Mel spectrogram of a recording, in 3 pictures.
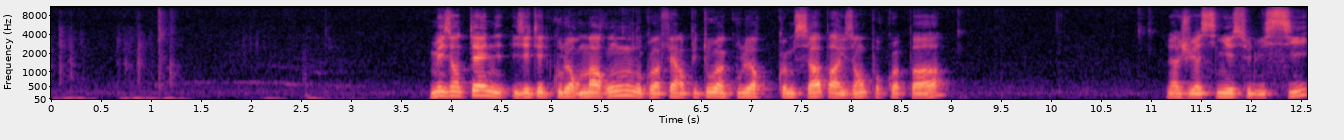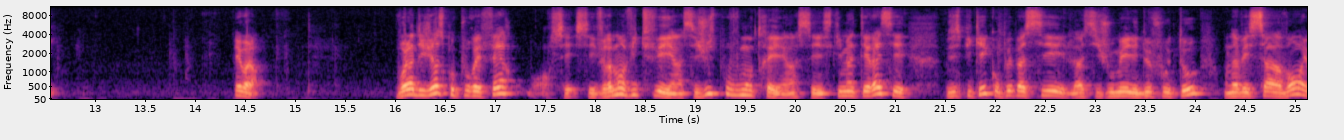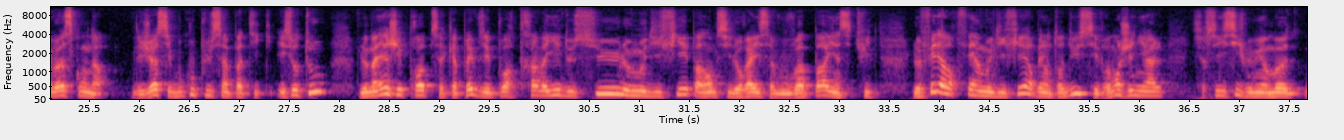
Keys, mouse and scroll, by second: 0.8 n, 4.8 click, 10.9 click, 11.7-12.9 middle drag, 12.9 ', 13.8 Tab, 14.1-14.5 scroll down 4, 14.5-15.1 shift+middle drag, 15.1-15.4 scroll up 4, 15.4-18.4 middle drag, 18.4-18.8 scroll up 1, 18.8-19.6 middle drag, 19.6-20.0 scroll down 1, 20.0-21.4 shift+middle drag, 21.4-22.0 scroll down 2, 22.0-28.5 shift+middle drag, 28.5-29.0 scroll up 2, 29.0-29.3 scroll down 2, 29.3-31.2 middle drag, 31.2-31.8 scroll up 2, 31.8-33.4 shift+middle drag, 33.4 scroll up 1, 33.6-33.9 scroll down 1, 33.9-35.0 shift+middle drag, 35.0 Tab, 36.7 z.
